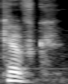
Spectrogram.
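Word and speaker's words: Kevk: is kev or keck it's pronounced kev but some people have problems with it k-e-v-k it's really hard to say yeah okay i'm thinking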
